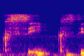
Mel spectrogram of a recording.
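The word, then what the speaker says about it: ξ: 크스 이게 뒤에 이 붙여서 크시 이렇게 발음이 나는 건데 이거 x라고 똑같은 거고요.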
